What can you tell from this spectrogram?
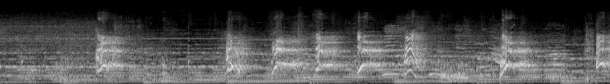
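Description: English Pointer puppy barking repeatedly, about eight short sharp barks, over background music.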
